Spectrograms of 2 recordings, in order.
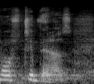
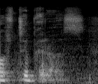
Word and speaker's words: obstreperous: ওকে, সেই দেখি আমাদের এটার উচ্চারণটা কেমন দাঁড়ায়, অবস্ট্রিপেরাস। This exhibition charts the full obstreperous অবস্ট্রিপেরাস, আমি বলেছিলাম অবস্ট্রিপেরাস, কিন্তু এটা হচ্ছে অবস্ট্রিপেরাস।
